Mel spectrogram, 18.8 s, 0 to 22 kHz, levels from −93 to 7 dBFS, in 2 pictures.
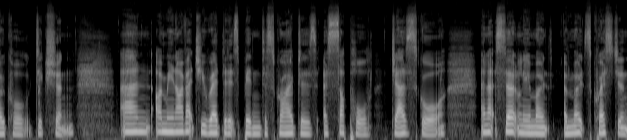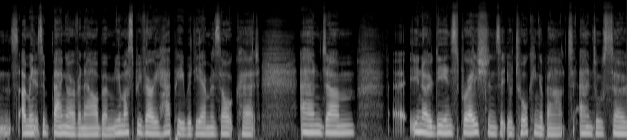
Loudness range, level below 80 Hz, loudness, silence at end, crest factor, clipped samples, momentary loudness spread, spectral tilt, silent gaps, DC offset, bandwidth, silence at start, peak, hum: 2 LU; -58 dBFS; -32 LUFS; 0 s; 18 dB; under 0.1%; 11 LU; -5.5 dB/octave; none; under 0.1%; 16 kHz; 0 s; -14 dBFS; none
